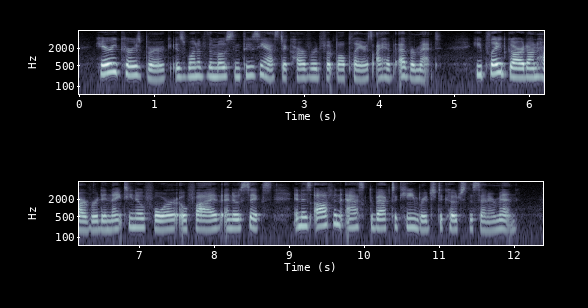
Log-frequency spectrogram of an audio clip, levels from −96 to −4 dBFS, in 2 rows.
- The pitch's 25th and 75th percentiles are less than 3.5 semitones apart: Yes, average, 3.0 semitones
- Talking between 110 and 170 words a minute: No, average, 180 wpm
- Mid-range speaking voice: No, high, 200 Hz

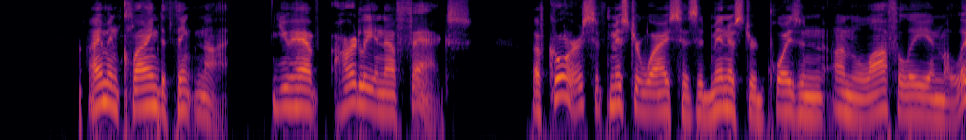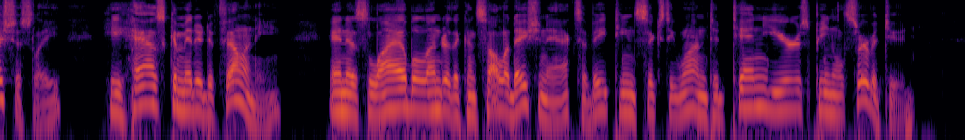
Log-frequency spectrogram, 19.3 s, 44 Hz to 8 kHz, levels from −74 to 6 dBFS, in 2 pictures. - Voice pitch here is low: Yes, low, 130 Hz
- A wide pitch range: No, average, 4.1 semitones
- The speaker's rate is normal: No, slow, 125 wpm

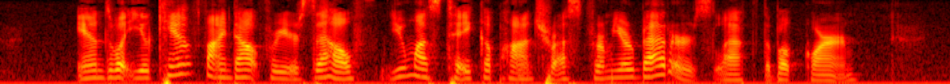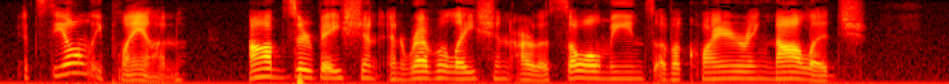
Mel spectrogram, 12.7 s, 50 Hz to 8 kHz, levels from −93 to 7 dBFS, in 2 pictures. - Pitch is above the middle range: Yes, high, 200 Hz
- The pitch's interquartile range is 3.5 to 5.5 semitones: No, average, 3.1 semitones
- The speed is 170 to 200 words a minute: No, average, 155 wpm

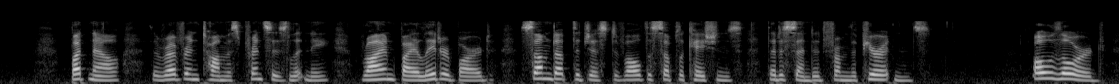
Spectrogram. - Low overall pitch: No, high, 210 Hz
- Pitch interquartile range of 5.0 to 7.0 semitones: No, average, 3.2 semitones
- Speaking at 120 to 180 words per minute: Yes, average, 145 wpm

